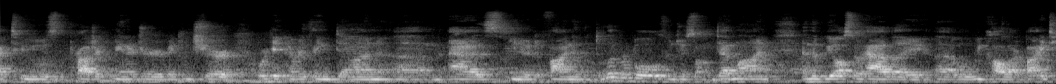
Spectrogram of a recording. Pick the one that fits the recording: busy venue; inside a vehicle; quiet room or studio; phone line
busy venue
